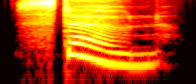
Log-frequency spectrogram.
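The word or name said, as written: stone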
